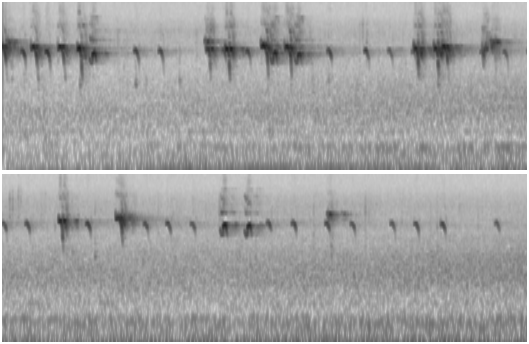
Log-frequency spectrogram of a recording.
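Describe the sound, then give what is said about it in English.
Repeated sharp, high chip notes from crossbills calling in the trees just after about two hours of rain has stopped, in quick clusters every second or two, over a steady low rumble of background noise with no talking. “And now the rain has stopped and the crossbills were calling, and there's a wild bird around here in the trees”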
